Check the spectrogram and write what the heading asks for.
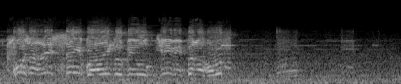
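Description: Indistinct voices talking for about the first two seconds, then a quieter, steady background noise.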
